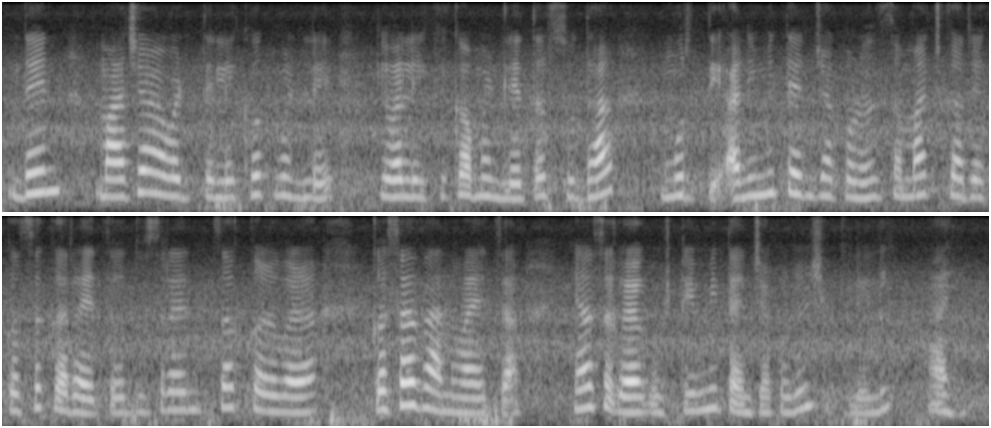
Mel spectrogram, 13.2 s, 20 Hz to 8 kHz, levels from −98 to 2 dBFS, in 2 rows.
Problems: constant background noise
